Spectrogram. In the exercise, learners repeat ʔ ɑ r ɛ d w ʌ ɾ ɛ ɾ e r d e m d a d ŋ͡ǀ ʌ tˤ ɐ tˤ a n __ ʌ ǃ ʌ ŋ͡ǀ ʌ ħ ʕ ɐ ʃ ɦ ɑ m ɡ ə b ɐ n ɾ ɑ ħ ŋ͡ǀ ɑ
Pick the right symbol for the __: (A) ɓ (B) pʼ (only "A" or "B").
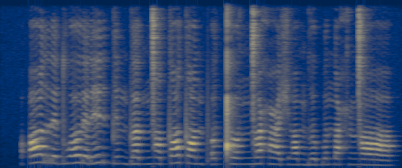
B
